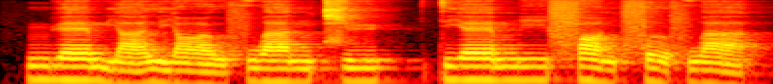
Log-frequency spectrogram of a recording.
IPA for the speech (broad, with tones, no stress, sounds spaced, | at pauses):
m ɥ ɛ˦ m j ä˨˦ l j ɑ˨˩ ʊ̯ f w a˦ n t͡ɕ y˦ | t̪ j ɛ˦ m i˦ f ɑ˥˨ ŋ f ɤ˥˨ f w ä˥˨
